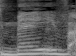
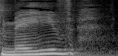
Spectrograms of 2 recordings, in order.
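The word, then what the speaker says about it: Maebh: I got in trouble with this because I was saying Maeve because it's spelled with a B. – It's Maeve. – I think I think it's pronounced Maeve, like as if it was a V, as in Vincent, but it's a B, as in boy. It's M A E B H, which threw me off, and that's why I was calling her Maeve.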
